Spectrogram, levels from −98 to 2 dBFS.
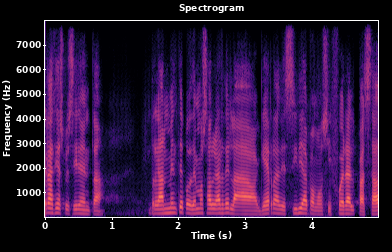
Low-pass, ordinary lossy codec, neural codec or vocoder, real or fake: none; none; codec, 16 kHz, 2 kbps, X-Codec, HuBERT features, trained on LibriSpeech; fake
